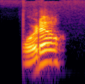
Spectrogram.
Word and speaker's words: Mordo: Can you say it for me? You know who I'm talking about. – Mordo? – There we go.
